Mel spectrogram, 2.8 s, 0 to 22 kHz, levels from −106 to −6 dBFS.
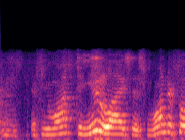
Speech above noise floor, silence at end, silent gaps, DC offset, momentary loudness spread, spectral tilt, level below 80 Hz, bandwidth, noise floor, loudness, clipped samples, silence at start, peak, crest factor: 22 dB; 0 s; none; under 0.1%; 19 LU; -12 dB/octave; -52 dBFS; 4.6 kHz; -43 dBFS; -21 LUFS; under 0.1%; 0.05 s; -2 dBFS; 20 dB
